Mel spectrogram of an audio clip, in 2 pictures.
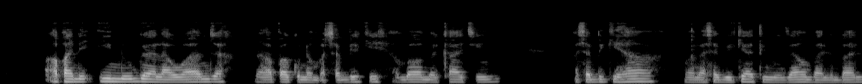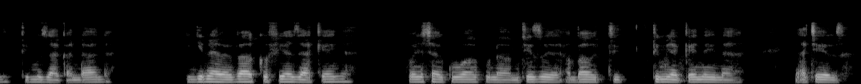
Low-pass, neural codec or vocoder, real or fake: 7.2 kHz; none; real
